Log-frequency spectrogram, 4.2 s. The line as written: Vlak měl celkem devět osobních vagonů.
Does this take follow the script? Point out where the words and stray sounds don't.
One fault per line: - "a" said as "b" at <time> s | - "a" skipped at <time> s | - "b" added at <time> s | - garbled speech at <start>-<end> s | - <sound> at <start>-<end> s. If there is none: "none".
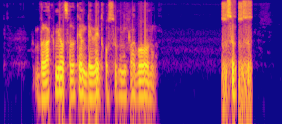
- laugh at 3.3-3.8 s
